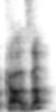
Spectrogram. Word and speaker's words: casa: When K is followed by A, O, or U, it stays as a hard sound.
